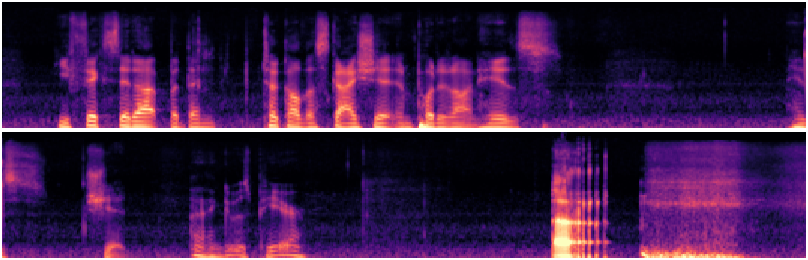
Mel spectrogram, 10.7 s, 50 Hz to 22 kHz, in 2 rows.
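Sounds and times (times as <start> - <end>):
speech: 0.4 - 3.8, 5.2 - 7.5, 9.0 - 9.7
person burping: 9.0 - 9.5.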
